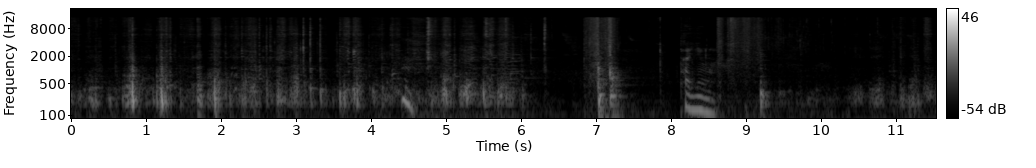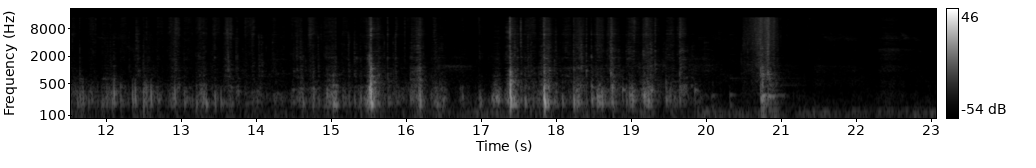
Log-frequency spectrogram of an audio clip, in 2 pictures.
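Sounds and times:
cleaver sawing through dry meat: 0.0s - 6.1s, 9.7s - 20.1s
rustle: 8.3s - 10.6s, 20.4s - 21.2s.

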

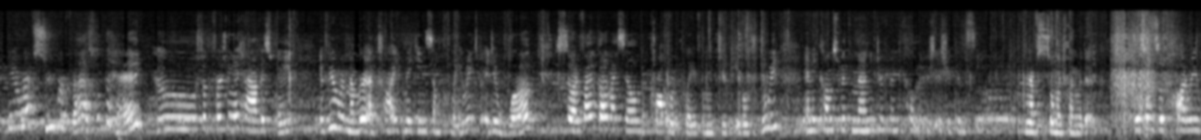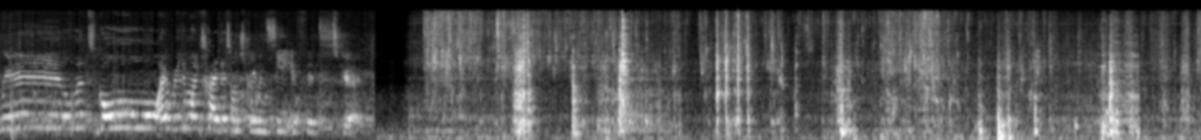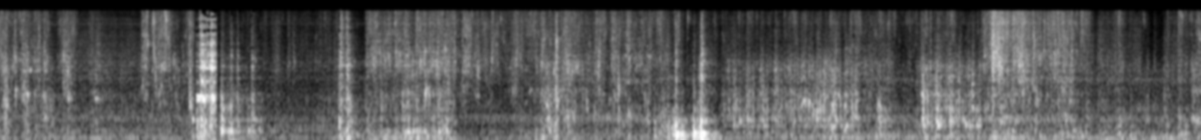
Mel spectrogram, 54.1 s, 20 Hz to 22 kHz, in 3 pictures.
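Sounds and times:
tap water running into sink: 24.3s - 34.2s, 41.1s - 47.1s, 47.8s - 52.4s
dishes knocking and clattering: 25.6s - 31.0s, 32.6s - 35.2s, 38.9s - 40.1s, 45.8s - 47.6s.

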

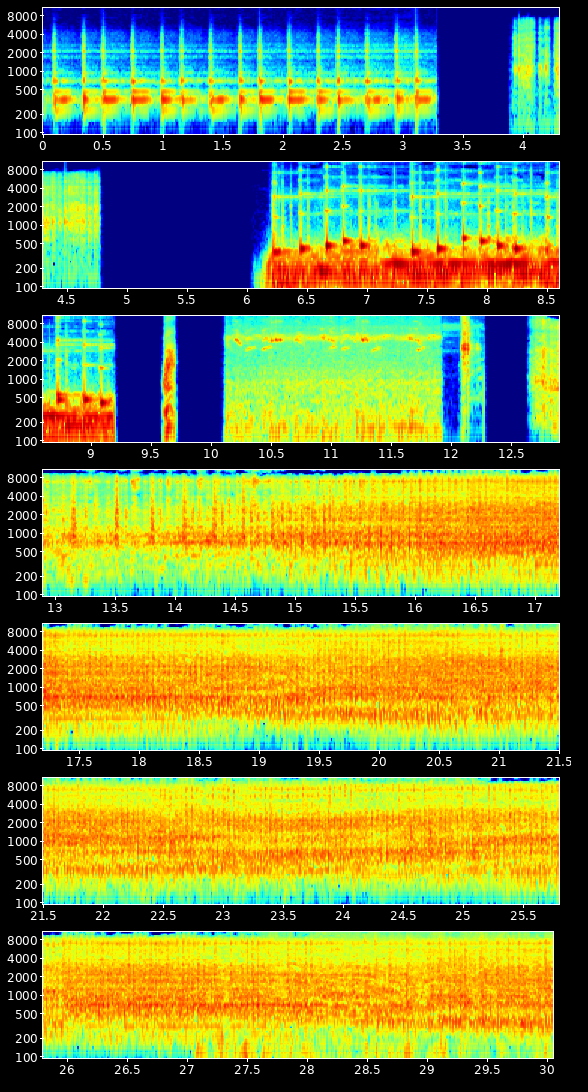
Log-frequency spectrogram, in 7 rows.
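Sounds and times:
small motor rattling buzz: 12.7s - 30.0s.

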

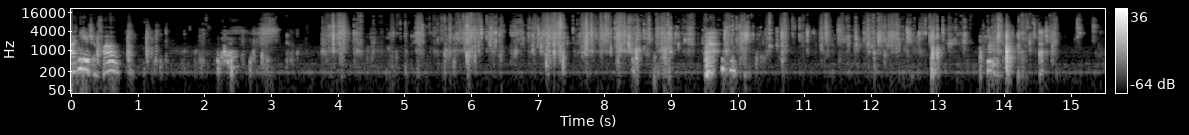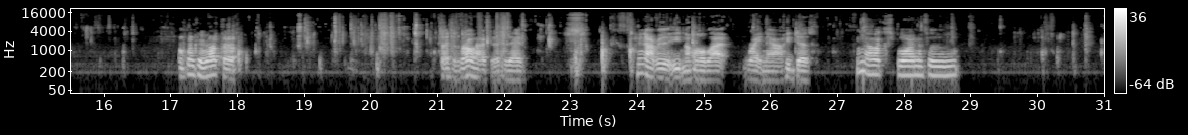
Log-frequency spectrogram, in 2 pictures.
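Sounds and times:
chewing and crunching food: 0.9s - 17.1s, 17.8s - 24.1s, 25.7s - 27.6s, 28.2s - 31.0s
paper liner crinkling: 3.7s - 16.6s, 18.2s - 22.9s.

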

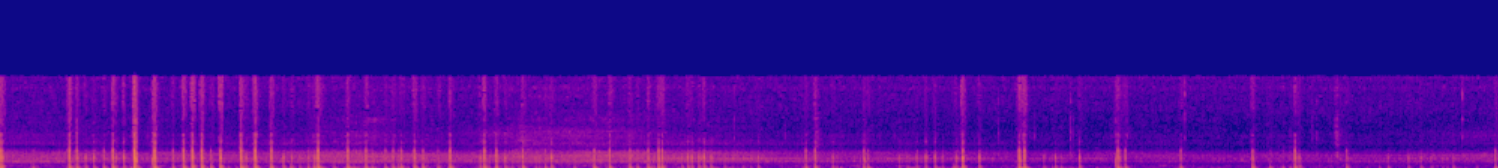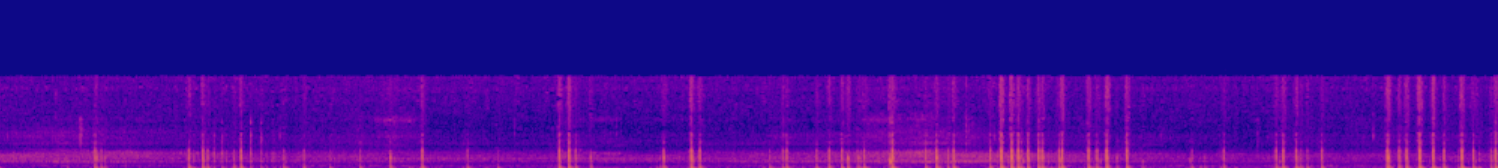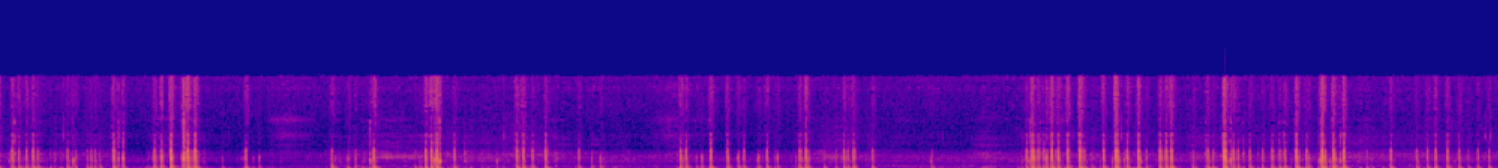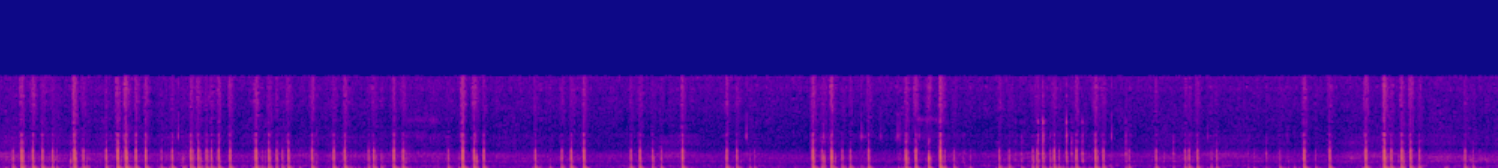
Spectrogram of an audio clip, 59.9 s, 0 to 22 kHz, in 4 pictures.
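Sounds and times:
bicycle rattling on rough road: 0.0s - 59.9s.

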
